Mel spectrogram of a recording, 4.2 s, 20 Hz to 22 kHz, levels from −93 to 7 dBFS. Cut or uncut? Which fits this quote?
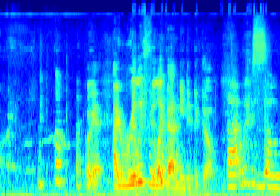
uncut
